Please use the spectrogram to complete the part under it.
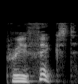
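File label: "prefixed", English, British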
